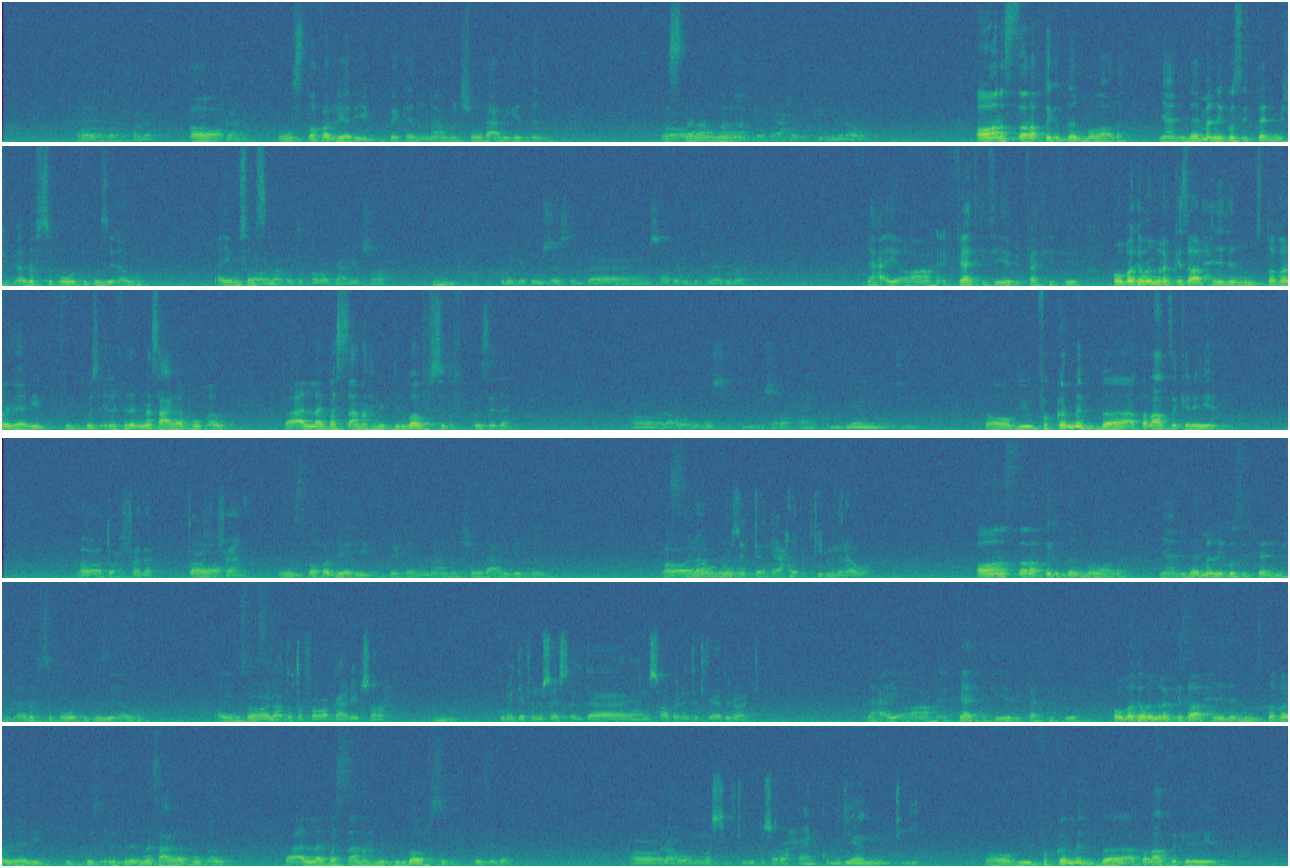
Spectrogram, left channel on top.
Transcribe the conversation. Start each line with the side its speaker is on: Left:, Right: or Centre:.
Left: اه
Right: اه تحفة ده تحفة
Left: آه.
Right: فعلا
Left: ومصطفى الغريب كان عامل شغل عالي جدا بس
Right: اه
Left: انا
Right: لا والجزء
Left: ما
Right: التاني احلى بكتير من الاول
Left: اه انا استغربت جدا من الموضوع ده يعني دايما الجزء التاني مش بيبقى نفس قوة الجزء الاول في اي مسلسل
Right: اه لا ده تفوق عليه بصراحة
Left: امم
Right: الكوميديا في المسلسل ده يعني صعب ان انت تلاقيها دلوقتي
Left: ده حقيقة آه، افيهات كتير افيهات كتير هما كمان ركزوا على حتة ان مصطفى الغريب في الجزء اللي فات الناس عجبهم قوي فقال لك بس انا هنديله بقى فرصته في الجزء ده
Right: اه لا هو ممثل تقيل بصراحة يعني كوميديان تقيل
Left: اه بيفكرني بطلعت زكريا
